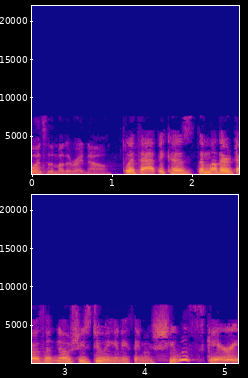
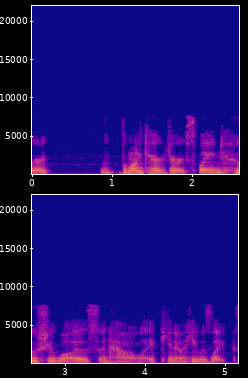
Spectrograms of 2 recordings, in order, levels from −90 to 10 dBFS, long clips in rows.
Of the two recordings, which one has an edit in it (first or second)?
first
